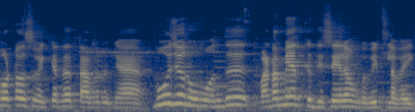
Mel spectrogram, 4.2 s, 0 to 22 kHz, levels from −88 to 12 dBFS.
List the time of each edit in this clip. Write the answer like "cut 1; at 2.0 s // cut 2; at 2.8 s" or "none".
cut 1; at 1.4 s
